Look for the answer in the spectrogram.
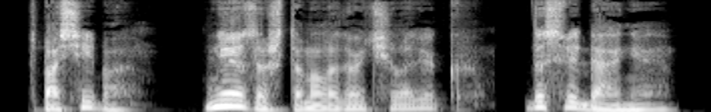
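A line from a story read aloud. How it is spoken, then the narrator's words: Polite, calm reply. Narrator (Russian): вежливо и спокойно ответил Ариллах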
